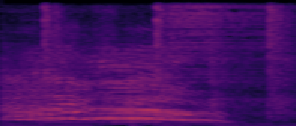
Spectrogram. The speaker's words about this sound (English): So, real quick question. What did they all yell?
